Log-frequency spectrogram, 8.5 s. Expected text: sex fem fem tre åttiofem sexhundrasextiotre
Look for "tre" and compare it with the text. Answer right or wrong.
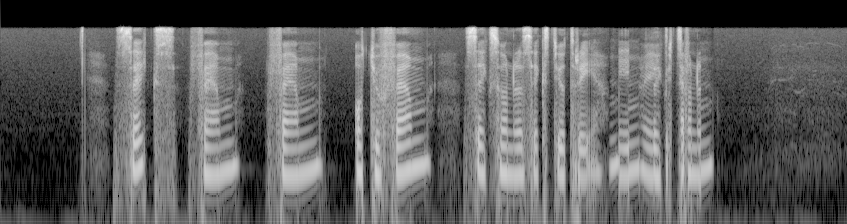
wrong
